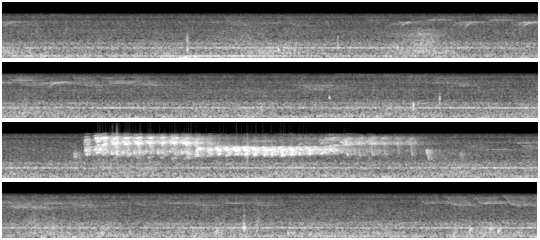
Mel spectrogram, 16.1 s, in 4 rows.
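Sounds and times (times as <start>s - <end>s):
faint steady hum: 0.0s - 16.0s
songbird trilling: 8.6s - 14.2s.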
